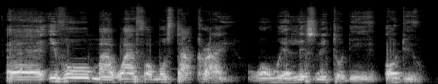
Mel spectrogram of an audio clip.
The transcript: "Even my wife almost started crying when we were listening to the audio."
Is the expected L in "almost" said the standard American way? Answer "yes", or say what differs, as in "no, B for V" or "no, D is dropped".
no, L is dropped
